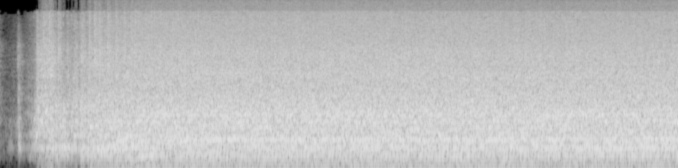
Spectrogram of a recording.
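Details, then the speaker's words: MTD mower with Briggs & Stratton engine that had zero compression, a bent throttle control and a worn primer bulb. After a new plug and a try-start, it catches within a second into a loud, steady, even buzzing run and sounds healthy. Owner plans a new head gasket. "okay I don't know about you but that sounds pretty good"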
